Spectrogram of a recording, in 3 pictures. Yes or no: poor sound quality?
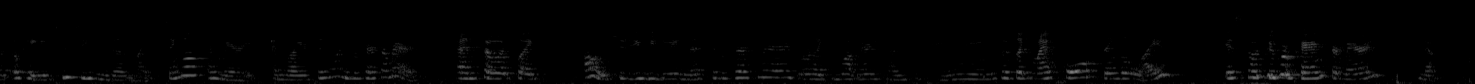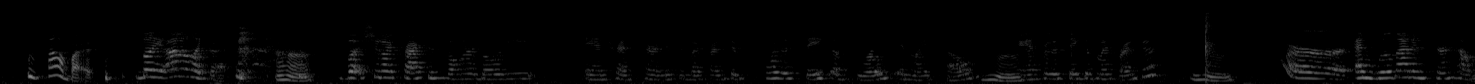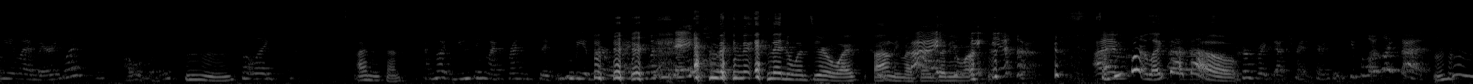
yes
